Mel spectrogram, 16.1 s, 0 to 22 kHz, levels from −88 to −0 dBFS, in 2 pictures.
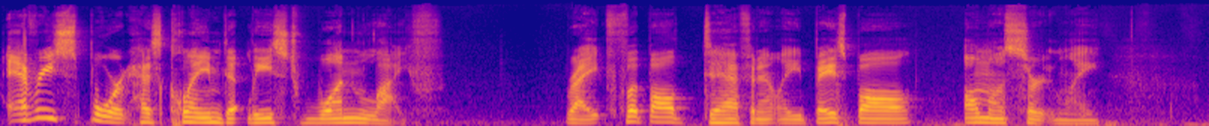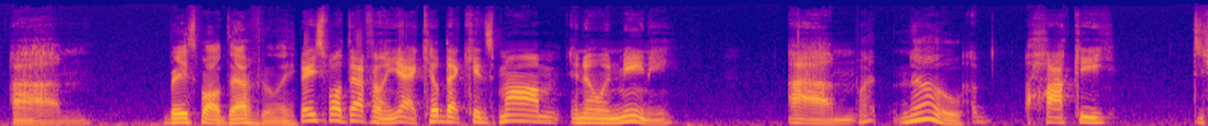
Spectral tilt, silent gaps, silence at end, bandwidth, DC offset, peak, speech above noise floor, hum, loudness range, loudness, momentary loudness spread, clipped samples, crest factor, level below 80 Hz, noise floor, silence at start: -4 dB/octave; none; 0 s; 19 kHz; under 0.1%; -2 dBFS; 36 dB; none; 4 LU; -19 LUFS; 14 LU; under 0.1%; 18 dB; -48 dBFS; -55 dBFS; 0.05 s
